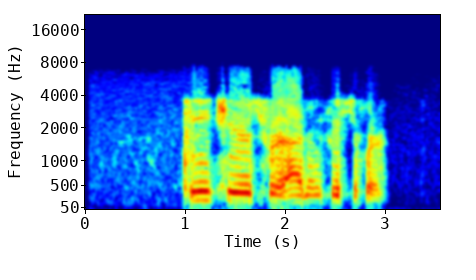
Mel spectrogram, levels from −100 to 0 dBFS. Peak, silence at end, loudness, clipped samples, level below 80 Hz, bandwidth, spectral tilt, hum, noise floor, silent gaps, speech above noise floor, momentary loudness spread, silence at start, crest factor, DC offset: -2 dBFS; 0.6 s; -14 LUFS; under 0.1%; -62 dBFS; 6.6 kHz; -1 dB/octave; none; -76 dBFS; none; 62 dB; 10 LU; 0.95 s; 14 dB; under 0.1%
